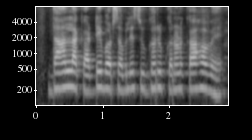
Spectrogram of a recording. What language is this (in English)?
Chhattisgarhi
